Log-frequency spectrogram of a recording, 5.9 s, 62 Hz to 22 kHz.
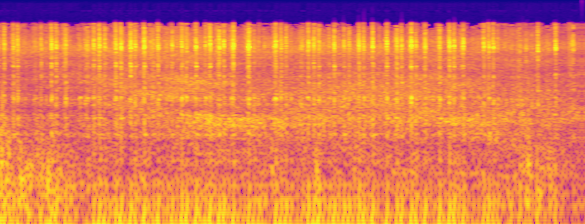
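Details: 1999 BMW E46 316i M43 engine: idle pulses unevenly at two to three beats a second, loudness rising and falling; rough hunting idle, owner suspects vacuum leak, not confirmed.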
